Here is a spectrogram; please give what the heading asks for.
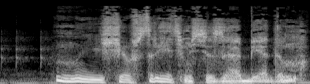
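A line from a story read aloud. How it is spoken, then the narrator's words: Purring. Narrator (Russian): промурлыкал доктор Войден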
